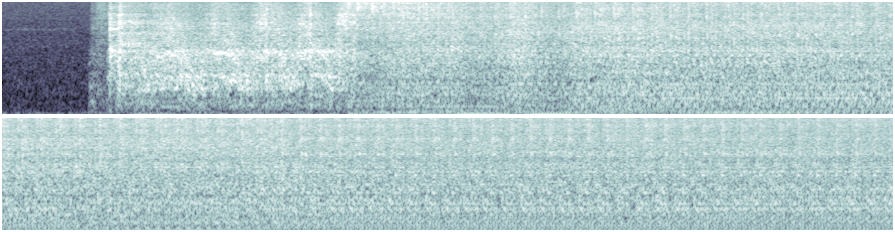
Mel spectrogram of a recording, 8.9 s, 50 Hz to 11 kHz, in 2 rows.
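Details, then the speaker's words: Alfa Romeo 156 Twin Spark after engine work to cure a knock, started for a half-hour warm-up idle: catches after brief crank and idles smoothly and evenly, no knocking or ticking over the exhaust note. "всё альфи сы Господа закончили запускаем греем и на полчаса Ставим корча на холостом ходу"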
